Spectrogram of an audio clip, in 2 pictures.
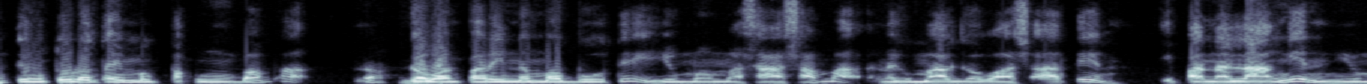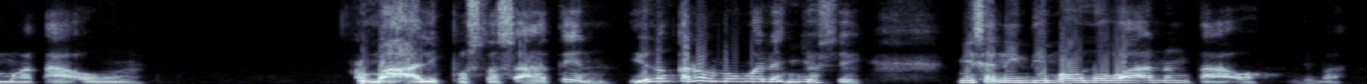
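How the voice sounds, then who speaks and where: A man's voice: mid-range voice, sing-song, normal speed, darkish tone, no echo. A man giving a conversational sermon, often asking his listeners tag questions, mixing English words into his Filipino, and chuckling between points. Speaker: lay preacher.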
